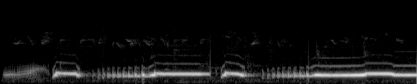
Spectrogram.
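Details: Male puter pelung, a Barbary dove kept for its long voice, calling steadily and sounding mournful: low, smooth cooing notes held at one pitch, broken by short rolling stutters, with two strong phrases about one and a half seconds apart.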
